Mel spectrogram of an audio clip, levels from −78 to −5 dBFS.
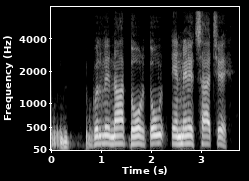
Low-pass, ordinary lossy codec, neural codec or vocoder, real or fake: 7.2 kHz; MP3, 64 kbps; codec, 16 kHz, 0.5 kbps, X-Codec, HuBERT features, trained on LibriSpeech; fake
